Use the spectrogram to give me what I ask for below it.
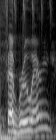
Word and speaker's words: February: February did you say February I know there's an R there but most people don't pronounce it oh well most people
